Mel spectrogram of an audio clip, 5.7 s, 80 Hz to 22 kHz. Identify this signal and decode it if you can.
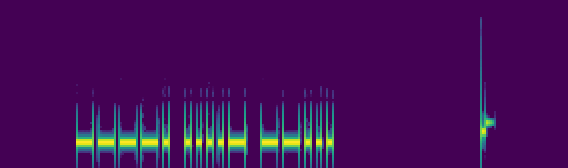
Morse code, heard as a keyed tone, about 22 wpm, 700 Hz. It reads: 947
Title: Numbers - 3-Digit 22wpm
